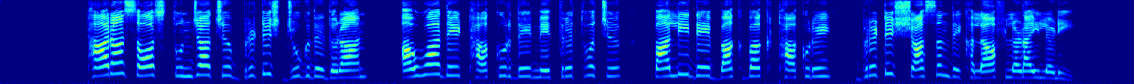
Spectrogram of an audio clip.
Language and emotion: Dogri, neutral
